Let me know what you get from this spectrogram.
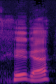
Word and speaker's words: Hygge: It's called The Little Book of Hygge. Hygge is spelled H-Y-G-G-E, and I mispronounced it several times during this interview.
